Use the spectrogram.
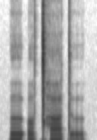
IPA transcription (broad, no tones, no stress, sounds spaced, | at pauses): ə ʔ ʌ ǀʰ a t ə̰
